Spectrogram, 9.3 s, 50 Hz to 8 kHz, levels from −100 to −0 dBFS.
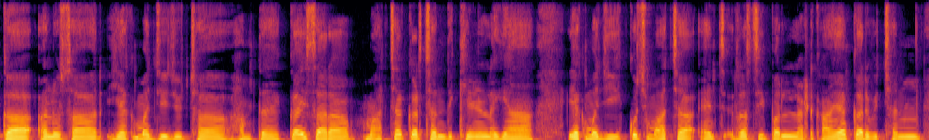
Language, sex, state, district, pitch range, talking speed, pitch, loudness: Kumaoni, male, Uttarakhand, Uttarkashi, 150-175 Hz, 160 wpm, 160 Hz, -17 LUFS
